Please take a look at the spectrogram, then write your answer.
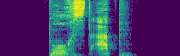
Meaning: second-person singular present of abbuchen
- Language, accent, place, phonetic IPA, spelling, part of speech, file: German, Germany, Berlin, [ˌbuːxst ˈap], buchst ab, verb, De-buchst ab.ogg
